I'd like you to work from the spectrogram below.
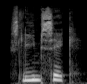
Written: slimsæk

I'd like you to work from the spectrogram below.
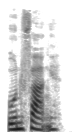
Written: undfange

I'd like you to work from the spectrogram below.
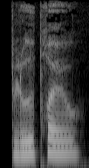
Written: blodprøve

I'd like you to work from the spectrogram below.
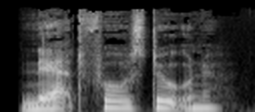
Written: nærtforestående

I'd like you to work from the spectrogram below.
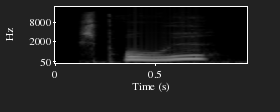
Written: sprude

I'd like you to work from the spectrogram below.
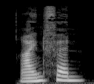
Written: regnfang

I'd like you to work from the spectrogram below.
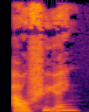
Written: Affyring

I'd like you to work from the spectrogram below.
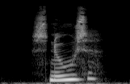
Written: snooze

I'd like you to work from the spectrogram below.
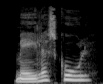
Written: malerskole

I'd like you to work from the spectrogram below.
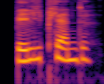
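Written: BÆLGPLANTER

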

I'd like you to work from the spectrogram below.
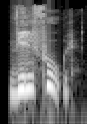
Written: vildfugl

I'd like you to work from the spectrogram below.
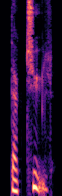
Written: daktyl

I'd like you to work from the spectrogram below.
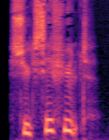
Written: succesfyldt

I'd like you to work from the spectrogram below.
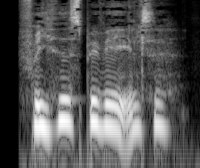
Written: frihedsbevægelse

